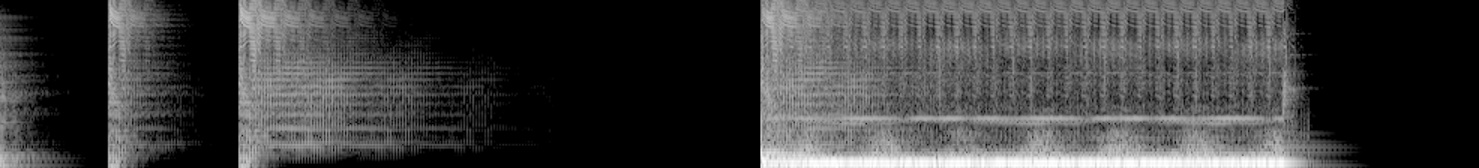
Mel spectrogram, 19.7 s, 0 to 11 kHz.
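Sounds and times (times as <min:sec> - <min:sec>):
laser weapon sounds: 0:10.2 - 0:17.4.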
